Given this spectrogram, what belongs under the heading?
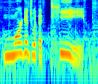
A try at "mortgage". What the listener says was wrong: Yeah, it has a T in it, but you don't pronounce it. You say mortgage. Mortgage. Not mortgage.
